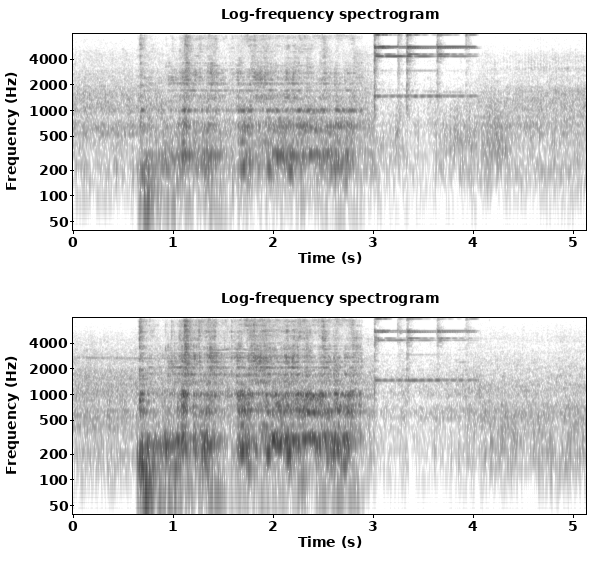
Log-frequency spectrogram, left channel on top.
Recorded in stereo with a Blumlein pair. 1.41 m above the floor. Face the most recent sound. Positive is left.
turn(degrees=25)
